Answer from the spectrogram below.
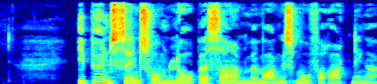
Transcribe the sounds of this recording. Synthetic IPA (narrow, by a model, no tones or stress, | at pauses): ib̥y̰ːn̩sːend̥ʁɔ̽mlɔ̰̽ːb̥æsɑ̰̈ːnmemɑ̈ŋəsmɔ̰ːfɒ̽ʁɑ̈d̥ne̝ŋɐ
